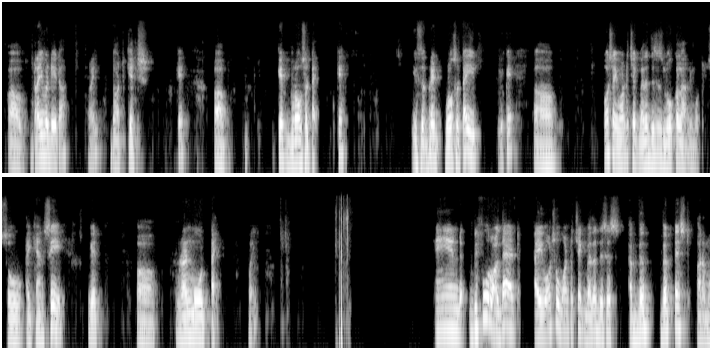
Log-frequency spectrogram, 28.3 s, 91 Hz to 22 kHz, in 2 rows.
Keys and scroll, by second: 1.3 Return.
